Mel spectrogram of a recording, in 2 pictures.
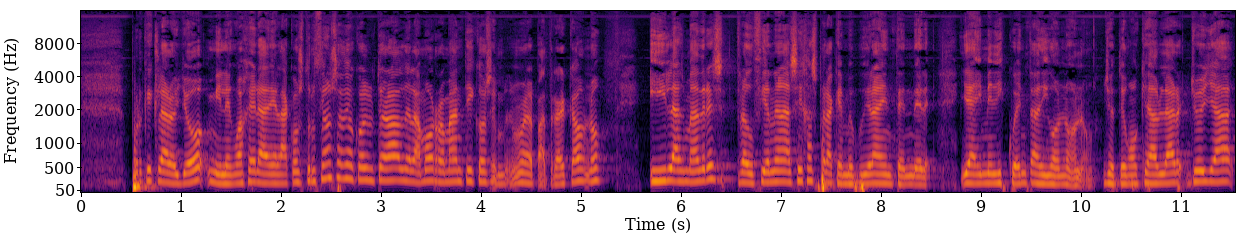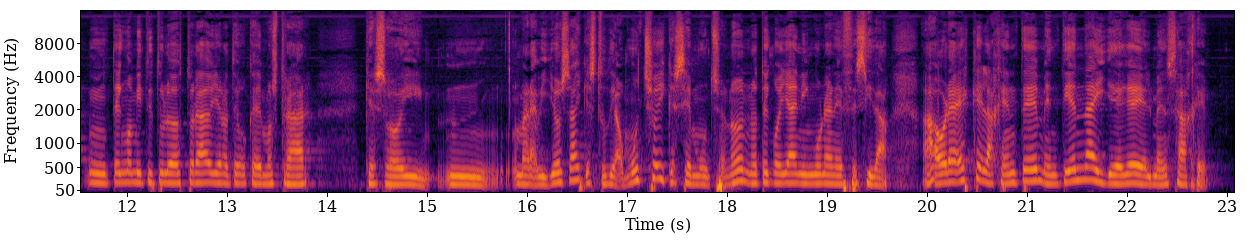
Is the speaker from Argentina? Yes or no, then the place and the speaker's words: no; Madrid, Community of Madrid, Spain; Yo vengo del barrio de Aluche y, bueno, barrio obrero, ¿no?, del sur de Madrid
